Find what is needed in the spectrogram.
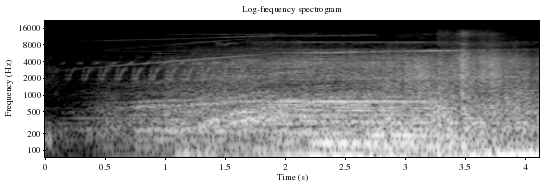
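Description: Sci-fi spaceship engine sound effect spooling up: several whistling whines rise in pitch over a low rumble that swells from near silence to full loudness in the last two seconds.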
